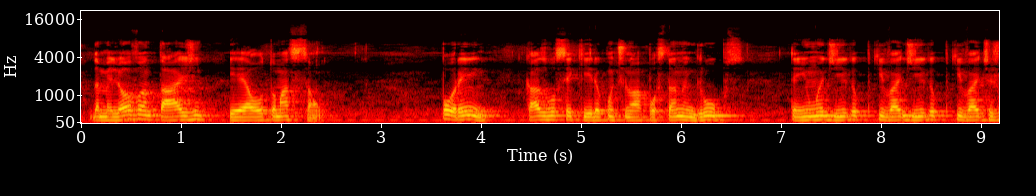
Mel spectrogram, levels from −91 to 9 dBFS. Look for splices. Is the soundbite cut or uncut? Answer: cut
